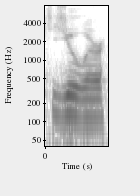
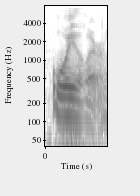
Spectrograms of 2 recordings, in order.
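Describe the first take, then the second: First: The name begins with a 'yoo' sound. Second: The name begins with an 'oy' sound. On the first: The speaker calls it wrong. "I know it looks like Euler" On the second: The speaker calls it right. "It is pronounced Euler, like oil with an E R at the end"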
